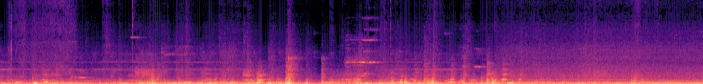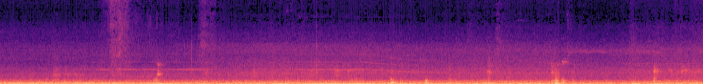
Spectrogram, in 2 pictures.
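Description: Long Island Rail Road electric train running along the track, a steady low rumble. In the first third come frequent clicks and short high squeals from the wheels, and later a thin high whine slides lower.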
